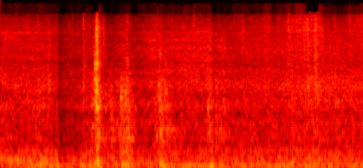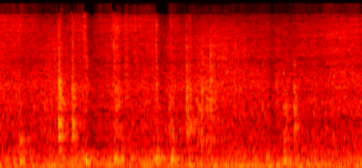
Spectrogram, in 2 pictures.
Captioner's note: engine Rev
